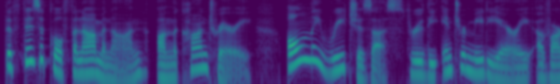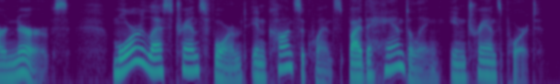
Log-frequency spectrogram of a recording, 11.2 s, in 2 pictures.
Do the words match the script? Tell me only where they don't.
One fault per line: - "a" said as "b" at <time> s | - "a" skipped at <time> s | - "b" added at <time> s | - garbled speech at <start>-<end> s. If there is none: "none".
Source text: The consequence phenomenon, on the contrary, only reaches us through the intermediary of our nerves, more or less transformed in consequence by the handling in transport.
- "consequence" said as "physical" at 0.1 s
